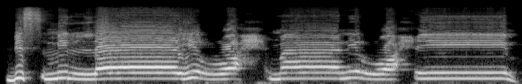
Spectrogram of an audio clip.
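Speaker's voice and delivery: drawn-out, chanted bismillah; very slow recitation. Real, not acted. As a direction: stretch every syllable in reverent recitation. Bismillah recited before lesson. (খুব ধীরে টেনে বিসমিল্লাহ তেলাওয়াত)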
